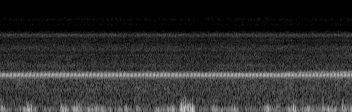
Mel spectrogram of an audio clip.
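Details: A spring chorus of American toads: one unbroken, even-pitched musical trill runs the whole time, with soft low thumps and rumble beneath.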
